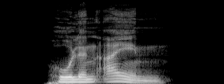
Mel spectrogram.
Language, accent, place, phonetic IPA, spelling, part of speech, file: German, Germany, Berlin, [ˌhoːlən ˈaɪ̯n], holen ein, verb, De-holen ein.ogg
- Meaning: inflection of einholen: 1. first/third-person plural present 2. first/third-person plural subjunctive I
